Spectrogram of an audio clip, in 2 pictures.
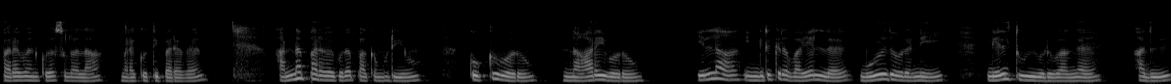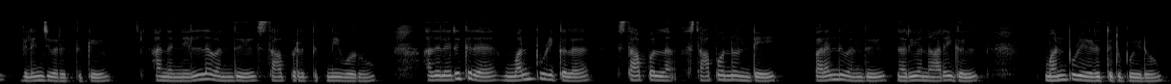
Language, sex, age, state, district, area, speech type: Tamil, female, 18-30, Tamil Nadu, Tiruvallur, rural, spontaneous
